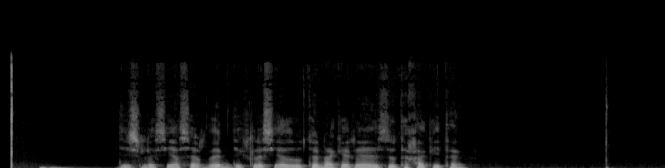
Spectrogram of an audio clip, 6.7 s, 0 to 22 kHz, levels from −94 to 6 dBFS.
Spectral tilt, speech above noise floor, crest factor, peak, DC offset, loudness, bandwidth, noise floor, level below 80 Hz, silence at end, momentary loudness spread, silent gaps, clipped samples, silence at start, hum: -6 dB/octave; 45 dB; 28 dB; -10 dBFS; under 0.1%; -38 LUFS; 14 kHz; -81 dBFS; -66 dBFS; 0.55 s; 7 LU; none; under 0.1%; 0.4 s; none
